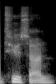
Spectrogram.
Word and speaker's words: Tucson: So this is, it's actually Tucson, just by the way. Oh, yes, you pronounce it Tucson, because I've heard people say Tucson, but the C is silent.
